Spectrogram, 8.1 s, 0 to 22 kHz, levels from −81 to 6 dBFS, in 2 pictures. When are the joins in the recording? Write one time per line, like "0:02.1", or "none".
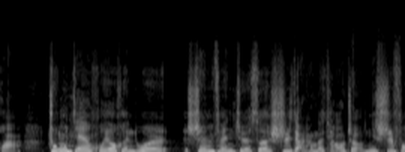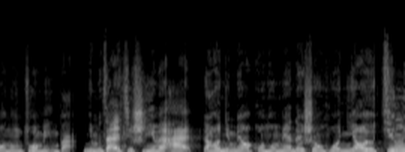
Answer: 0:04.8
0:06.1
